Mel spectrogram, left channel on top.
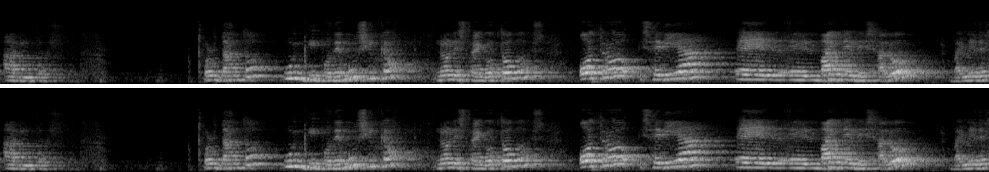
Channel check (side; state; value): both; identical; correlation 1.00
